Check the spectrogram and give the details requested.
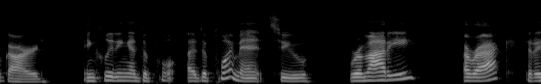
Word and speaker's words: Ramadi: His commitment to service runs deep, with over 2 decades in the Army National Guard, including a deployment to Ramadi, Iraq. Did I say it right? Ramadi?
